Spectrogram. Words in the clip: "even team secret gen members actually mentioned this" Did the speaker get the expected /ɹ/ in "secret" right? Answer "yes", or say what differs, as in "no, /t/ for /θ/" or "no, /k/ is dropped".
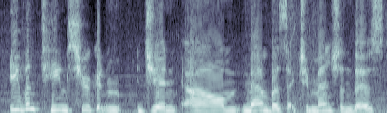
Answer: no, /ɹ/ is dropped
